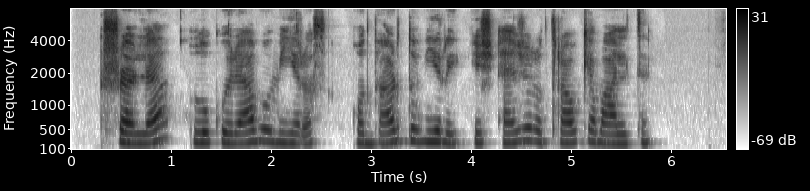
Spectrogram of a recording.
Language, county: Lithuanian, Klaipėda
